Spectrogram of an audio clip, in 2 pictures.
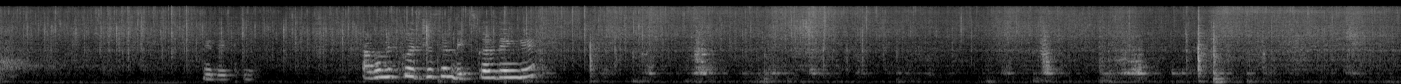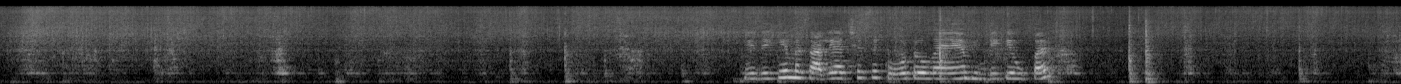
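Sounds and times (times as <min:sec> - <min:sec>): okra sizzling in oil: 0:00.0 - 0:28.0
spatula stirring and scraping: 0:05.3 - 0:28.0.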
